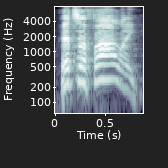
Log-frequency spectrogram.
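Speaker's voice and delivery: high, loud indignant cry; fist-shaking scold. A narrator's reading. Eugenia fuming at the neighbours, indignant. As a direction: shake your fist as you say it. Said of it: "She shakes her fist".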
